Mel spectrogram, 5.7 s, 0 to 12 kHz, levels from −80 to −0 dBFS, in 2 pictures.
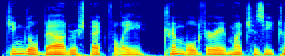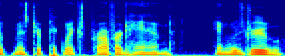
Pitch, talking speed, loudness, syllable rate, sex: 115 Hz, 160 wpm, -18 LUFS, 5.2 syllables/s, male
